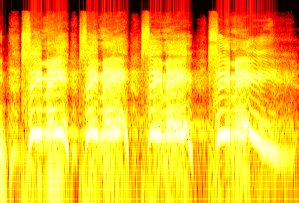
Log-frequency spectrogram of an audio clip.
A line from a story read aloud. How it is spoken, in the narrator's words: she just started screaming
